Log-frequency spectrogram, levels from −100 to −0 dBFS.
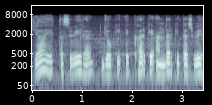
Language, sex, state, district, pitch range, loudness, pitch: Hindi, male, Jharkhand, Garhwa, 115-135 Hz, -20 LUFS, 125 Hz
